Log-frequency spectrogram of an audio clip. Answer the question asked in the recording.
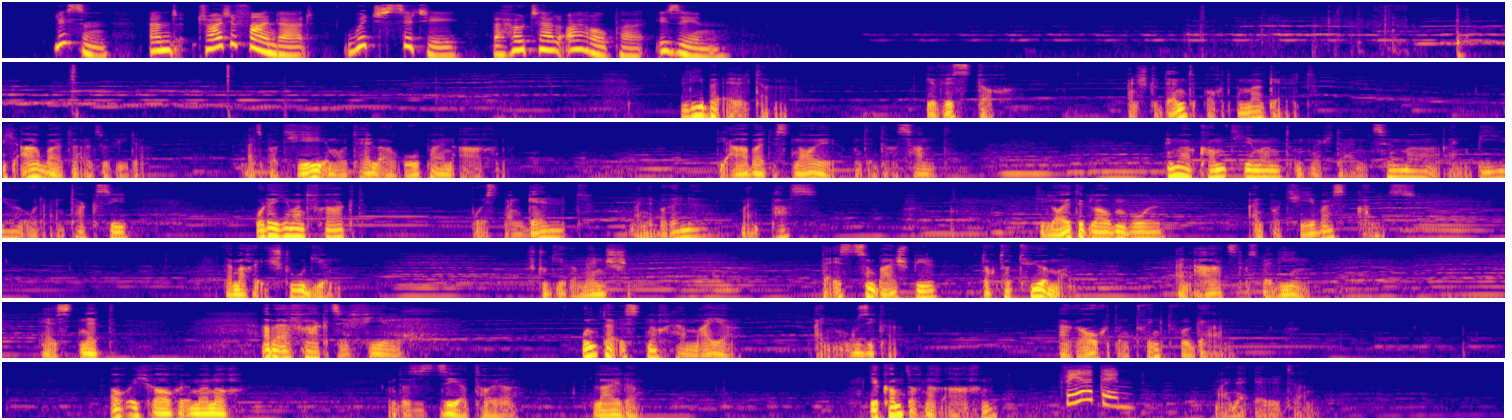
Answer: The Hotel Europa is in Aachen, a lovely old city on the German border with Belgium and not far from Holland.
